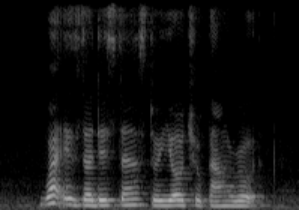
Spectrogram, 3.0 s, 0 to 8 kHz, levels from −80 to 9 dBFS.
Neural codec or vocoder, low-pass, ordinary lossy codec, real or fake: none; none; none; real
